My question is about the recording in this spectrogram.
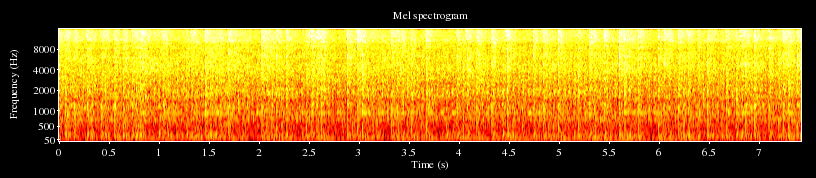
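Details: Freshly rebuilt Predator 212cc single-cylinder: uneven, lumpy idle with irregular stumbles, just started after flooding; builder says carb jetting is way out of whack and plans to open the carburetor to reset it.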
